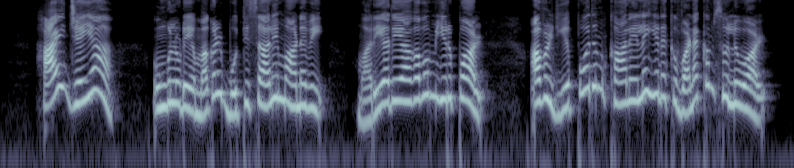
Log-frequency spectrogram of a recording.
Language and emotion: Tamil, happy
